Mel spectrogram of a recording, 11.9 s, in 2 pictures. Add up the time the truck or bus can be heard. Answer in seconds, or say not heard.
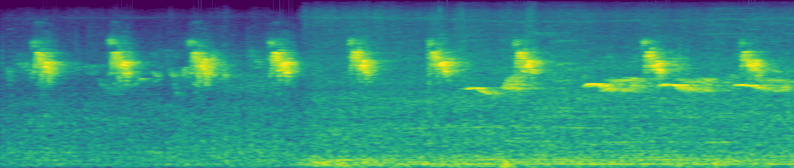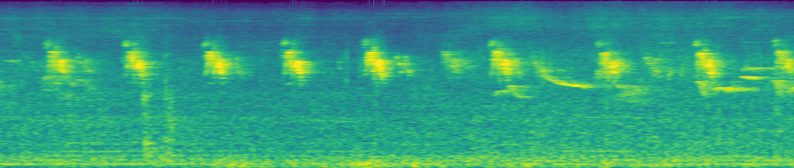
12 s.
